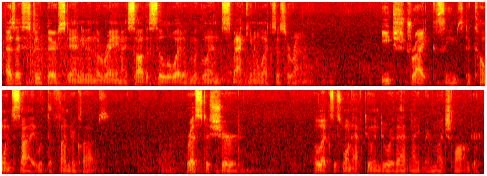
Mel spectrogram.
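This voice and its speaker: A man's voice: sits low, a little slow, background noise. A man playing a wry, brooding 1920s private detective, narrating in a scripted noir radio drama style. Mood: grim, resolute.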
